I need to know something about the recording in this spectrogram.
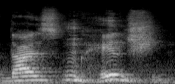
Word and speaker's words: Das Unheimliche: Nessa obra aqui que vai aparecer, que se pronuncia Das Unheimliche, né, que é uma palavra russa.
